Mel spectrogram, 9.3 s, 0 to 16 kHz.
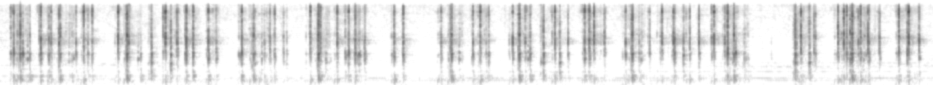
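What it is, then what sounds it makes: Plastic mechanical keyboard. Fingertips type rapidly on a small 65% Bakeneko65 mechanical keyboard with Durock lavender switches, a plastic case, white plastic keycaps and the backlight on. Bright, crisp key clacks come in quick bursts separated by brief pauses, each stroke dying away almost instantly.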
